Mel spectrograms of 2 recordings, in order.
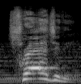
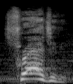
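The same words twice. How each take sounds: First: The word is said at raised volume. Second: The word is said at normal volume.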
